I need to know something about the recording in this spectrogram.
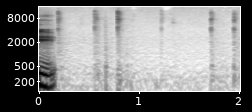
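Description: The end of a spoken word, then a few faint, short clicks of a marker tip tapping and stroking on a whiteboard as a word is written.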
